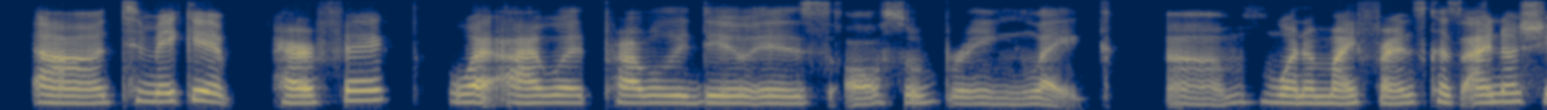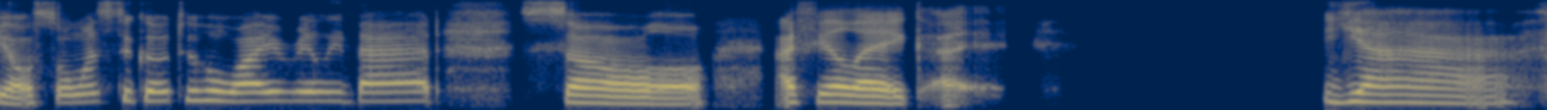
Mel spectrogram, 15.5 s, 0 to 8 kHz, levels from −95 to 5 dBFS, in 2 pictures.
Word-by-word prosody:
uh, 195 -2 +3
to 260 - -6
make 235 +2 0
it 250 -6 +4 0.2
perfect, 265 +8 +2 0.3
what 225 -1 +3
I 200 -2 +2
would 200 0 -2
probably 200 -1 0
do 195 0 -1
is 185 +1 -5
also 320 - -4
bring, 180 -6 -9
like, 175 - -5 0.4
um, 205 +3 -6
1 205 -3 -1
of 195 - 0
my 190 0 +2
friends, 200 0 -2
'cause 220 -4 -3
I 205 - +4
know 230 +1 -1
she 210 -3 -2
also 205 0 -1
wants 225 +3 -5
to 270 - -5
go 260 -1 +1
to 270 0 -6
Hawaii 250 -1 +3
really 250 0 -3
bad, 245 +1 0 0.4
so 185 - +3 0.3
I - - +4
feel 215 0 +4
like, 190 -2 +5
eh 365 -2 -3 1.8
Yeah. 215 -3 -1
210 Hz, 145 wpm, -24 LUFS, 195-245 Hz, 1.8 s, like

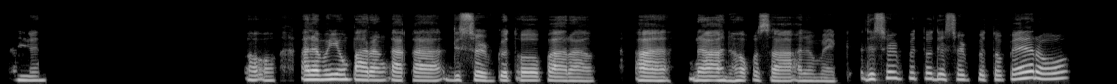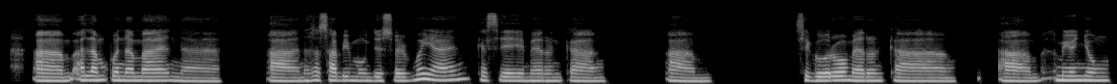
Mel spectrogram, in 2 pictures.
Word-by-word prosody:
Di 200 - -1
'yan. 190 0 -2 2.0
Oo. 205 -3 0 0.2
Alam 220 0 +8
mo 225 - +6
'yong 230 -1 +5
parang 200 -3 +3
kaka-deserve 190 0 +1
ko 190 +3 0
'to 190 0 +1
para, 170 -4 0 0.4
ah, 180 -2 +5 0.2
naa-ano 190 -4 +2
ko 200 - -4
sa 170 -3 0
ano 170 0 -2
mo, 160 -1 -4
eh, 150 - -6 0.2
"Deserve 255 +4 +1
ko 280 - -3
'to, 265 0 -4
deserve 225 -2 -1
ko 225 - -4
'to," 210 -1 -4
pero, 270 +2 +4 0.8
um, 170 -2 +1
alam 200 0 +1
ko 195 -2 -1
naman 180 -1 +1
na, 160 -1 -3 0.7
ah, 160 -1 0
nasasabi 185 +2 -2
mong 175 -1 -3
deserve 175 0 -2
mo 235 +5 +1
'yan 225 +3 -1
kasi 180 -4 -3
meron 165 0 -3
kang, 160 -1 -4 0.6
um, 155 -3 -3 0.8
siguro 190 +1 0
meron 175 -1 0
kang, 155 -3 -3 0.4
um, 165 -3 -1
alam 280 -6 -9
mo - - +2
'yon, 195 0 +2
'yong, 185 -1 0
185 Hz, 130 wpm, -22 LUFS, 170-205 Hz, 2.0 s, Alam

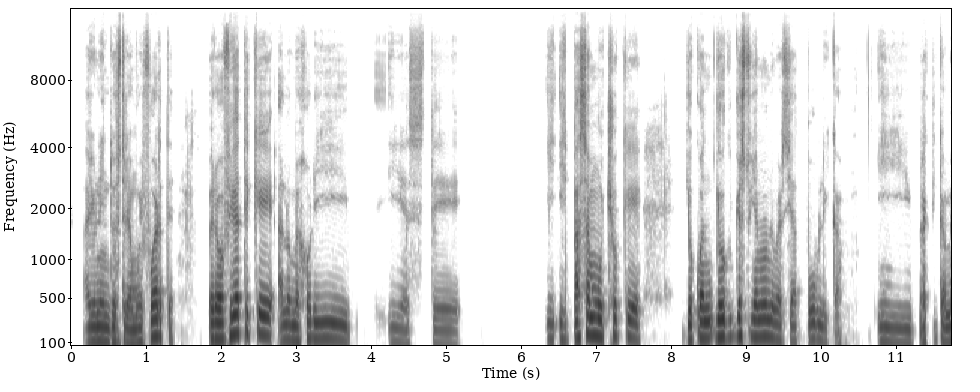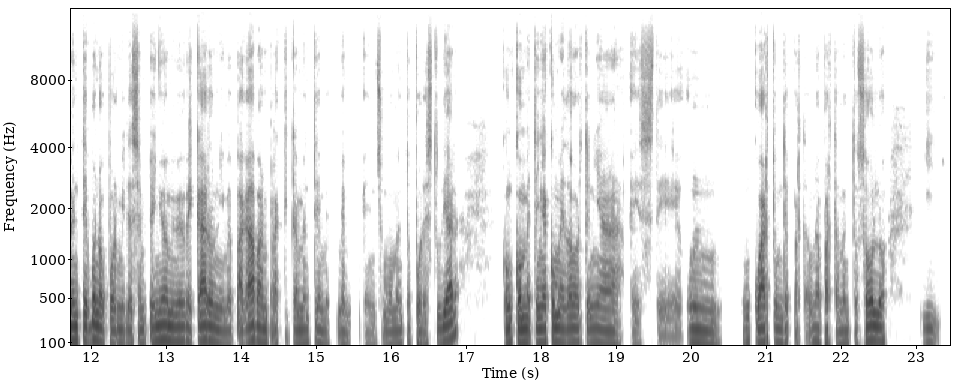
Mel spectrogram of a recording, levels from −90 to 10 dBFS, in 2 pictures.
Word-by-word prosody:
hay 110 +1 -1
una 115 - +5
industria 110 -1 +2
muy 105 +1 +2
fuerte, 145 +7 +3 0.4
pero 130 0 +8
fíjate 165 +4 +5
que 160 -3 +5
a 115 - -3
lo 120 -1 +2
mejor, 120 +3 +1
y 130 -3 +2 0.5
y 110 -2 -9
este 95 0 -9 1.1
Y 125 0 -6
y 120 - -5
pasa 135 +5 +3
mucho 150 -1 +5
que, 130 -5 +1 0.5
yo 125 - 0
cuan 135 -1 +6
yo 145 0 +9
yo 155 - +2
estudié 150 0 +4
en 145 - +6
una 145 - +6
universidad 120 -4 -1
pública, 125 -4 -3 0.4
y 105 -2 -4
prácticamente, 115 +2 -2
bueno, 110 -3 0
por 100 0 -5
mi 100 -1 -5
desempeño 105 +4 -3
a - - +1
mí 115 - +1
me 110 0 -1
becaron 110 0 -1
y 95 - -7
me 95 0 -10
pagaban 105 +1 -1
prácticamente 100 +2 -9
me 95 - -12
me 90 -3 -12 0.2
en 85 -2 -19
su - - -12
momento 95 +3 -11
por 90 -2 -9
estudiar. 115 - -2 0.6
Con 100 +1 -3
come 100 0 +1
tenía 105 0 -1
comedor, 105 -1 -2
tenía, 100 -4 -6
este, 75 -1 -16
un 95 -3 -5 0.3
un 105 - -11
cuarto, 105 +1 -3
un 100 - -6
depart 100 - -12
un 110 - -11
apartamento 95 -2 -9
solo. 115 -1 0 0.4
Y 105 -1 -12
110 Hz, 165 wpm, -22 LUFS, 100-125 Hz, 1.1 s, yo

